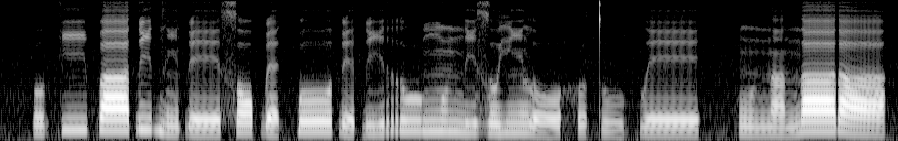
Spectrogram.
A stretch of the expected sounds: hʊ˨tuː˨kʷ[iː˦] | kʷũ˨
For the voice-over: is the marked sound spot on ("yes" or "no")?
no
